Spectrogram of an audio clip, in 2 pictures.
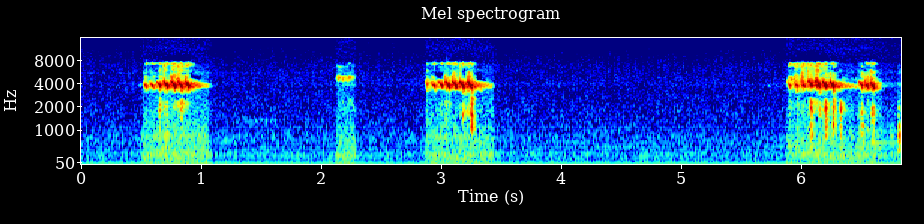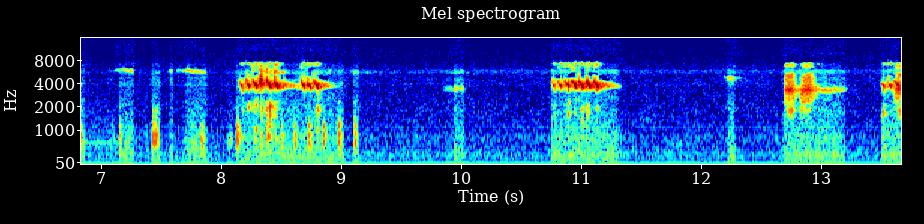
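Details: Hidden in a vegetable garden, a loud katydid gives short, buzzy, pulsed rasps, each about half a second long, spaced two to three seconds apart. A faint lower ticking sequence sounds once in the middle.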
